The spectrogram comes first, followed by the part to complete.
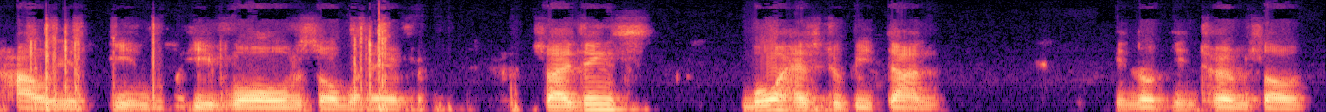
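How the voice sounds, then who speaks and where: Answering questions after his academic talk, a guest linguistics lecturer in middle age explains things, frequently repeating his words. He's a native Cantonese speaker with a Hong Kong accent and a darkish mid-range voice, heard over muffled, narrow-band online call audio with a little hiss or hum.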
